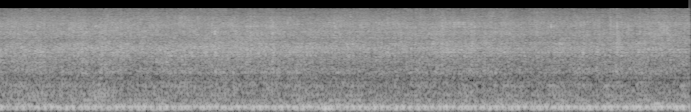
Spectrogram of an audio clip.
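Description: Breaded haddock frying in a pan, giving a steady, loud, close hiss and sizzle that runs evenly without a break.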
